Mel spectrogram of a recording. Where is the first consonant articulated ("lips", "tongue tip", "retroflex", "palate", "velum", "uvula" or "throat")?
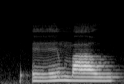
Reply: throat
